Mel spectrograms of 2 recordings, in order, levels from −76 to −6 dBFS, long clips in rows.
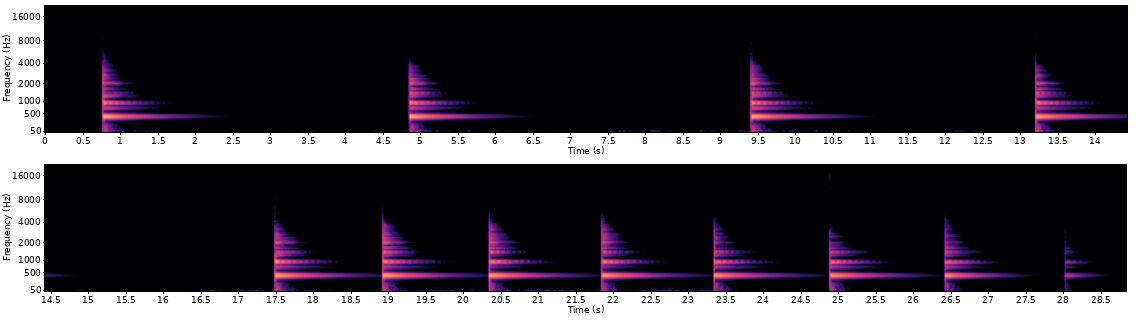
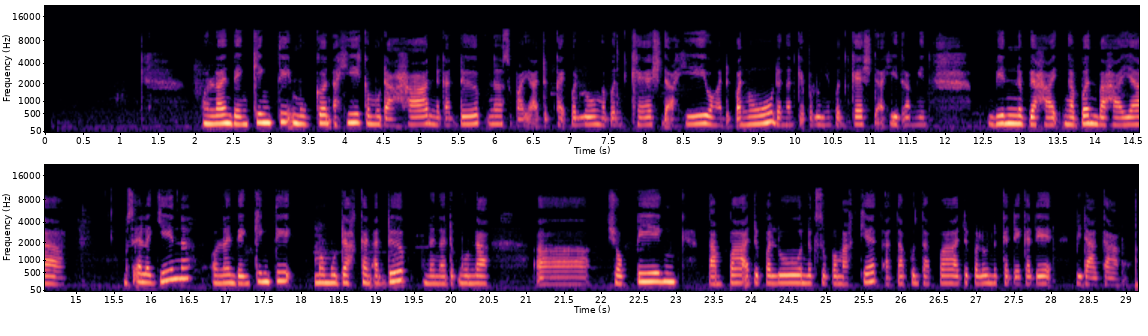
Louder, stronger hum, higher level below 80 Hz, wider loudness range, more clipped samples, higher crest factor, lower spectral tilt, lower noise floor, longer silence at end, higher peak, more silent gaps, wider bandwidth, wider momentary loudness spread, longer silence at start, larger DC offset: second, -29 LUFS vs -24 LUFS; neither; first, -62 dBFS vs -70 dBFS; about the same, 8 LU vs 6 LU; neither; first, 26 dB vs 20 dB; second, -1.5 dB/octave vs -5.5 dB/octave; first, -82 dBFS vs -62 dBFS; first, 0.65 s vs 0 s; second, -8 dBFS vs -4 dBFS; neither; second, 5.4 kHz vs 11.5 kHz; first, 24 LU vs 14 LU; second, 0.75 s vs 1.35 s; neither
